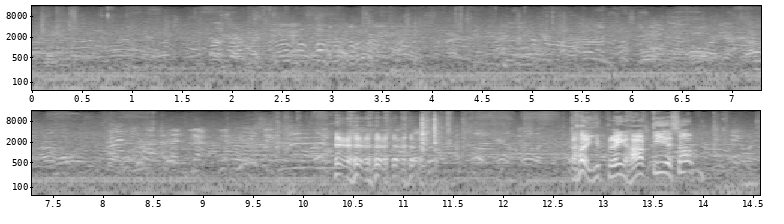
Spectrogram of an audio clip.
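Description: Several adults chat quietly in the background outdoors.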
